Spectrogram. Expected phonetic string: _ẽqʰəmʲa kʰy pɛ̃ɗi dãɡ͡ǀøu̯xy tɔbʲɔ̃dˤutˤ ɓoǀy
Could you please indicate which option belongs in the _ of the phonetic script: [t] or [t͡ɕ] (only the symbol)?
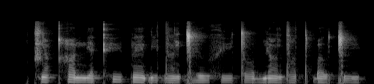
t͡ɕ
